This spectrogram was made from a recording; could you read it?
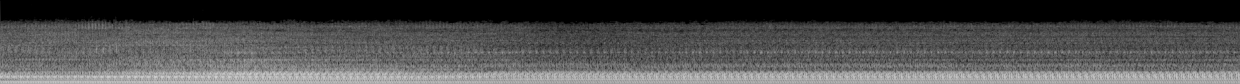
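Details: Toyota 4A-FE petrol engine at idle: regular light knock about three per second over the engine note; owner suspects camshaft or valves, source not pinned down.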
